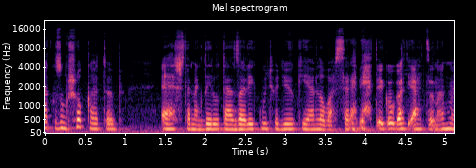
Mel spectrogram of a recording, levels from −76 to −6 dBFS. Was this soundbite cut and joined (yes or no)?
no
